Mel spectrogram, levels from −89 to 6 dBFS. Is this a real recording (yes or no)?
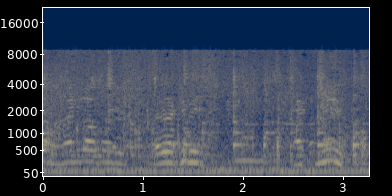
yes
